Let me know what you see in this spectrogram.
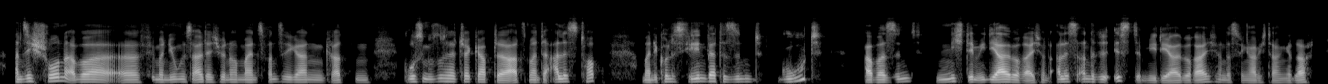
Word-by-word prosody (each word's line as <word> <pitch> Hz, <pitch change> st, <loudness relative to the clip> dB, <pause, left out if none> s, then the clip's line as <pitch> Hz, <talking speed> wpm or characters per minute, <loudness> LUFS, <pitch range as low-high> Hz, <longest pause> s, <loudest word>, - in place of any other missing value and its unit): An 115 Hz, -, 0 dB
sich 145 Hz, 0 st, +4 dB
schon, 160 Hz, +2 st, +3 dB
aber, 115 Hz, -3 st, +3 dB
äh, -, -, -17 dB
für 115 Hz, -, -13 dB
mein 110 Hz, -1 st, -3 dB
junges 120 Hz, +1 st, -3 dB
Alter 115 Hz, +1 st, +2 dB
ich 110 Hz, -, -5 dB
bin 115 Hz, -, -3 dB
noch 115 Hz, -, -2 dB
in 110 Hz, -, -6 dB
meinen 110 Hz, -1 st, 0 dB
20ern 110 Hz, -3 st, -3 dB
grad 100 Hz, +1 st, -3 dB
'n 100 Hz, 0 st, -11 dB, 0.3 s
großen 130 Hz, 0 st, -1 dB
Gesundheitscheck 135 Hz, +1 st, -2 dB
gehabt. 115 Hz, -1 st, +1 dB
Der 95 Hz, -, +6 dB
Arzt -, -, +5 dB
meinte: 105 Hz, -1 st, -1 dB
„Alles 130 Hz, +4 st, +1 dB
top!” -, -, -3 dB, 0.4 s
Meine 105 Hz, +1 st, -1 dB
Cholesterinwerte 135 Hz, +1 st, +1 dB
sind 125 Hz, +2 st, -6 dB, 0.2 s
gut, 140 Hz, -, -2 dB, 0.4 s
aber 110 Hz, +1 st, +4 dB
sind 125 Hz, +7 st, -5 dB
nicht 120 Hz, +6 st, -2 dB
im 115 Hz, -3 st, +2 dB
Idealbereich, 110 Hz, -4 st, +5 dB
und 105 Hz, -, -12 dB
alles 125 Hz, +1 st, 0 dB
andere 125 Hz, -2 st, -3 dB
ist 165 Hz, -, -1 dB
im 95 Hz, 0 st, -8 dB
Idealbereich, 95 Hz, +5 st, +1 dB
und 110 Hz, -, -8 dB
deswegen 95 Hz, -1 st, -7 dB
habe 95 Hz, -, -1 dB
ich 95 Hz, -, -11 dB
daran 95 Hz, 0 st, -6 dB
gedacht. 95 Hz, -, -1 dB
115 Hz, 210 wpm, -24 LUFS, 105-125 Hz, 0.4 s, Der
